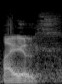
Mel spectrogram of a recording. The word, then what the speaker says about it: IELTS: language testing system and we should uh pronounce it ielts i'll better go right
